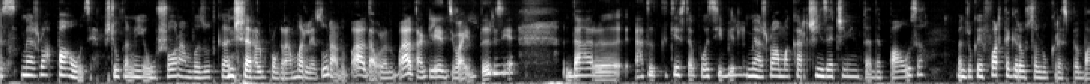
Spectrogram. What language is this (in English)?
Romanian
